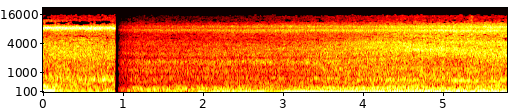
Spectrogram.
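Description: Car engines hum as cars pass by.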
